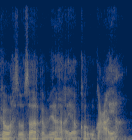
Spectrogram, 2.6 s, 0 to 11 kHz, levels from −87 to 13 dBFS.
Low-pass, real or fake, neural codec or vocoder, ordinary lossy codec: none; fake; vocoder, 22.05 kHz, 80 mel bands, WaveNeXt; none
